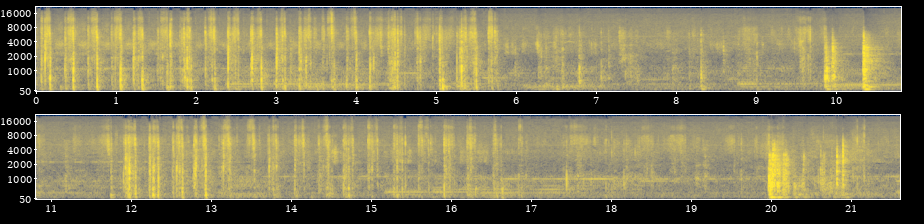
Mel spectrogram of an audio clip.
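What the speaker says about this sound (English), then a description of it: "I'm getting mixed signals on that card, so I'm just going to shuffle." Tarot cards being shuffled by hand, rapid riffling bursts of crisp card flicks repeating in quick runs with brief pauses and a few louder taps, close and without talking.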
